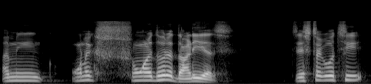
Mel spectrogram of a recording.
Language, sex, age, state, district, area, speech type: Bengali, male, 30-45, West Bengal, Uttar Dinajpur, urban, spontaneous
